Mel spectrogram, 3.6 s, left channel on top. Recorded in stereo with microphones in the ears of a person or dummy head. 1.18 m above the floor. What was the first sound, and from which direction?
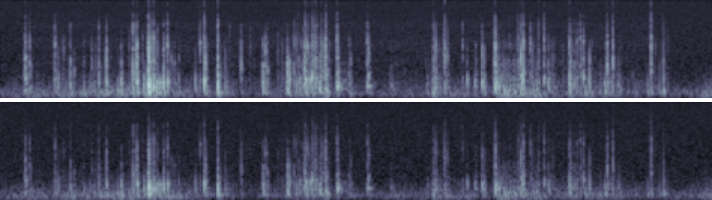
Crumpling, 45° left (ahead or behind).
